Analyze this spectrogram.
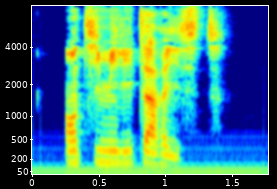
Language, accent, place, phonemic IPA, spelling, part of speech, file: French, France, Lyon, /ɑ̃.ti.mi.li.ta.ʁist/, antimilitariste, adjective, LL-Q150 (fra)-antimilitariste.wav
- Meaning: antimilitarist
